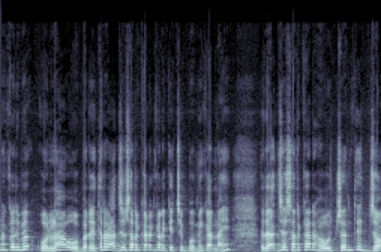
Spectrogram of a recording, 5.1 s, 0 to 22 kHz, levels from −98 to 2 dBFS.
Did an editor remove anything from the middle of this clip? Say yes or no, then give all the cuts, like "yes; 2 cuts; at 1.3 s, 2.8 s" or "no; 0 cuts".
no; 0 cuts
